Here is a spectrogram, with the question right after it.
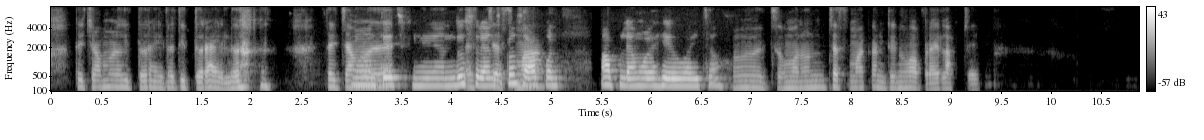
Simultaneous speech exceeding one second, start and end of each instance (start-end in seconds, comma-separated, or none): none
